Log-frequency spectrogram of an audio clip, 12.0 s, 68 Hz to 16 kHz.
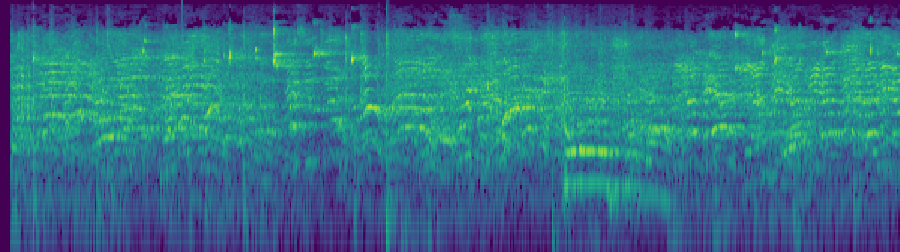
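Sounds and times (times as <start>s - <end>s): voices of players and spectators: 0.2s - 12.0s.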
